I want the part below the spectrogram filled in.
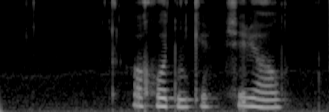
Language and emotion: Russian, sad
